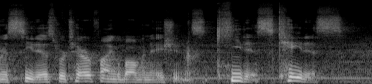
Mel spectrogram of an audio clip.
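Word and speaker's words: Cetus: Cedus. Ancient Greek sea monsters known as Cedus were terrifying abominations. Ketus. Cadis. There's no soft C in Latin.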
